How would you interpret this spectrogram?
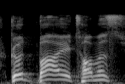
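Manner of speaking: high, loud teasing goodbye; calling goodbye. A narrator's reading. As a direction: shout it as you race past. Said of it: "called Bertie as he raced by".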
